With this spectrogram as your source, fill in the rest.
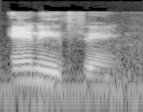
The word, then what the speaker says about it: anything: So we're going to practice the TH sound here on this word, anything. Try that. Anything. Okay. Anything. Anything. Okay. So we're going to stick our tongue between our teeth and we say thing, anything.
